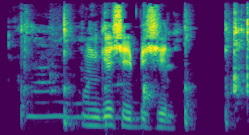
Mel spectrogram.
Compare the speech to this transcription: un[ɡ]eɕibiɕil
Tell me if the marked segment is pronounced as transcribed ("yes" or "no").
yes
